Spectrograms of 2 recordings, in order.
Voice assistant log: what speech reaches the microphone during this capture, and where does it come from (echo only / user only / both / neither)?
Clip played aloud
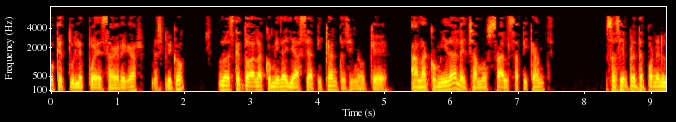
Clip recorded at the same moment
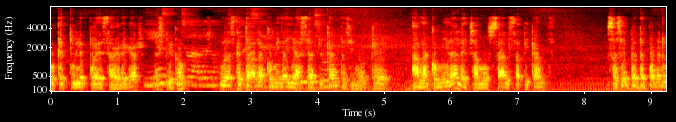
both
